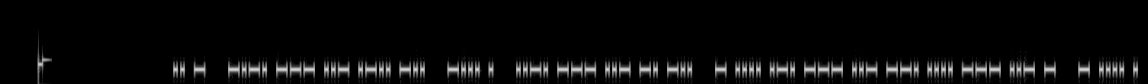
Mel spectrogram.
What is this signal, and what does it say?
Morse code, heard as a keyed tone, about 34 wpm, 700 Hz. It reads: IT COULD BE FOUND THROUGHOUT THE
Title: Sentences from Top 1000 Words - Review Part 5 - 35wpm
